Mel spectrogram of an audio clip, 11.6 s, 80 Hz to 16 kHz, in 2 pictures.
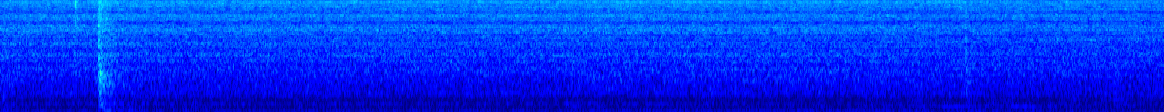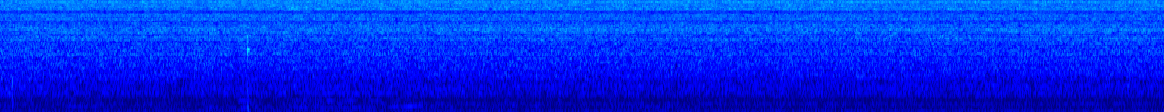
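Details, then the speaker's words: MacBook Pro 13-inch A1708, running very slowly: steady airy fan hiss with low hum, swelling louder midway, fan stuck at full speed. "the problem was it is very slow and as you can hear the fan was too loud"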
